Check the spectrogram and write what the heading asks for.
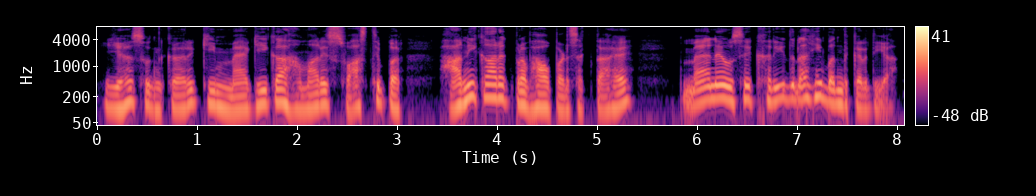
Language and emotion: Hindi, fearful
